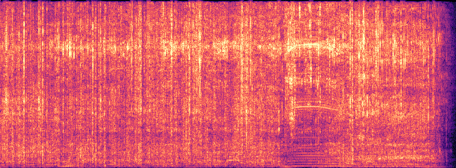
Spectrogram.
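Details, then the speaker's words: Blender with stainless steel mixing wand making a smoothie with juice, berries and ice, blitz button pressed: steady high whirring at full power for about four seconds, then clean cutoff; normal, healthy run. "this is the blitz button this is going to give you full power blitz power straight away"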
